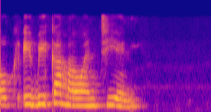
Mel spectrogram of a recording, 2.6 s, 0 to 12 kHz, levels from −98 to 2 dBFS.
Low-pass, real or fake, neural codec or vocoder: 7.2 kHz; fake; codec, 16 kHz, 2 kbps, FunCodec, trained on Chinese and English, 25 frames a second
